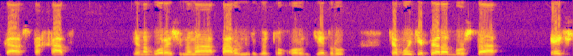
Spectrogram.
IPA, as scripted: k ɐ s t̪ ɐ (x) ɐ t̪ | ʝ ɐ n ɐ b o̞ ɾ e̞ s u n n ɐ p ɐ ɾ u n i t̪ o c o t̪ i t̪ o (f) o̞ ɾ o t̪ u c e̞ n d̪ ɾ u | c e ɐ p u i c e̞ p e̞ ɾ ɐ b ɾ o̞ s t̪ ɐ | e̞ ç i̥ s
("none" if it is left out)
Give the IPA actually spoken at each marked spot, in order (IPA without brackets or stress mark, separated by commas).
x, x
